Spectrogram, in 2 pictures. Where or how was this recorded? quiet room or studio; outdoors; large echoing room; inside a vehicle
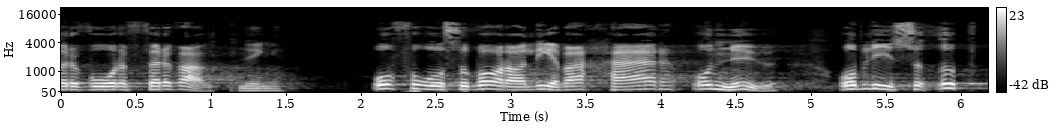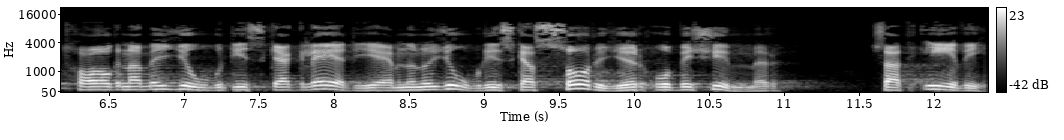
large echoing room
